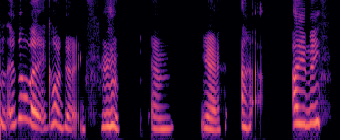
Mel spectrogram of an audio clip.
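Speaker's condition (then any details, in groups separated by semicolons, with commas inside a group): Cerebral palsy; from birth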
